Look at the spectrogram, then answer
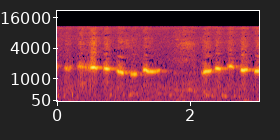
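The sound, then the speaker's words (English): Someone whistles a melodic tune in clear, sustained notes that rise and fall, pausing briefly midway before continuing; fairly loud with no talking. “And you were whistling on the bike.”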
